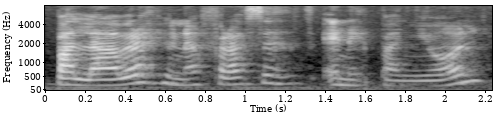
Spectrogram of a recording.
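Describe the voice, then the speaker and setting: A woman's voice: a little high, moderate pace, a little hiss or hum. A woman co-hosting a casual couple podcast, talking earnestly and acting out the things people say. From Venezuela. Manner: earnest, animated, acts out quoted speech. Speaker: podcast co-host.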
